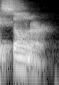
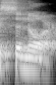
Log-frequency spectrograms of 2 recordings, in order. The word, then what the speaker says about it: Sonor: Well, I say Sonor, but it's really Sonor. Sonor, okay.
